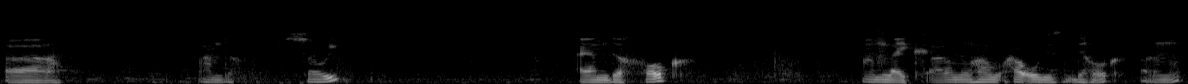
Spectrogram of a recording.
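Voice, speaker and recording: Casual low-voiced man teaching code. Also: takes it slowly, pauses often, lo-fi sound. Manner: informal, rambling, self-correcting. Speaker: programming instructor. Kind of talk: casual screen-recorded coding tutorial.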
